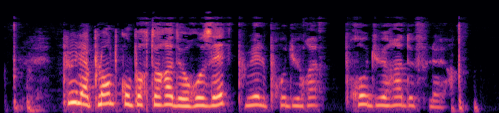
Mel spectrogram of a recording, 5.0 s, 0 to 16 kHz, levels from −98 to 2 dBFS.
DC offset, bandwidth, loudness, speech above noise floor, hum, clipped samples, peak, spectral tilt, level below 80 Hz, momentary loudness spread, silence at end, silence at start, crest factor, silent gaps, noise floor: under 0.1%; 9 kHz; -16 LUFS; 22 dB; none; under 0.1%; -2 dBFS; -4.5 dB/octave; -58 dBFS; 21 LU; 0.25 s; 0.15 s; 16 dB; none; -38 dBFS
